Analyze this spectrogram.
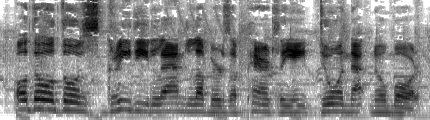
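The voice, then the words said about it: Put-on pirate voice. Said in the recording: “It must be some special day that you're talking like that. ... Talk Like a Pirate Day, so I'm getting me practicing in.”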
